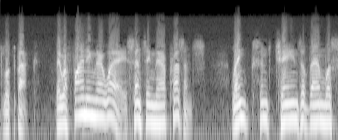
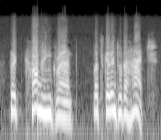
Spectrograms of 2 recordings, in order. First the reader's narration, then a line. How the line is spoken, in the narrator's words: She cried out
